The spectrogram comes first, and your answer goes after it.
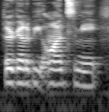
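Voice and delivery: low, hushed paranoid repetition; quiet, anxious self-talk. Retold or imitated. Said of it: "so paranoid".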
